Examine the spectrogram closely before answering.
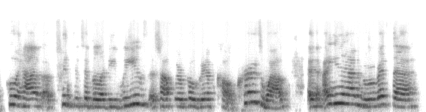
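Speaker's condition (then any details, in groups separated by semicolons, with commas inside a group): Cerebral palsy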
